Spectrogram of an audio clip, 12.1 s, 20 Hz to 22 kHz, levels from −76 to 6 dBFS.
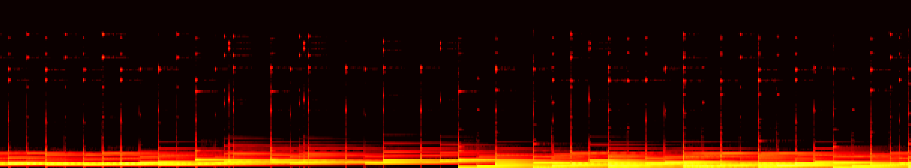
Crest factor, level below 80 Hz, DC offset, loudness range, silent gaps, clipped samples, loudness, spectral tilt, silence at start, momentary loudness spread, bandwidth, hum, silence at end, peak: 14 dB; -70 dBFS; under 0.1%; 5 LU; none; under 0.1%; -15 LUFS; -6.5 dB/octave; 0 s; 7 LU; 18 kHz; none; 0 s; 0 dBFS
